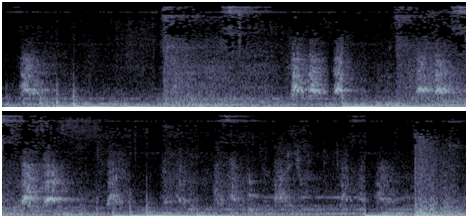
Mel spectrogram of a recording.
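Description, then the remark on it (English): A dog barks repeatedly in loud bursts, mixed with yips and whimpering, over a steady low rumble, with voices audible in the background. “Release the dog on her.”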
